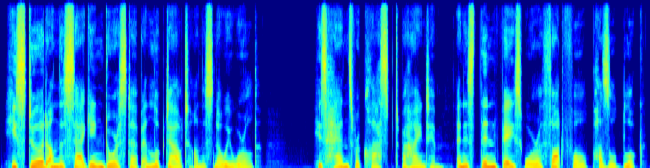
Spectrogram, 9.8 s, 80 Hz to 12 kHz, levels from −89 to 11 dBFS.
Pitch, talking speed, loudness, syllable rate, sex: 180 Hz, 170 wpm, -22 LUFS, 4.3 syllables/s, female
